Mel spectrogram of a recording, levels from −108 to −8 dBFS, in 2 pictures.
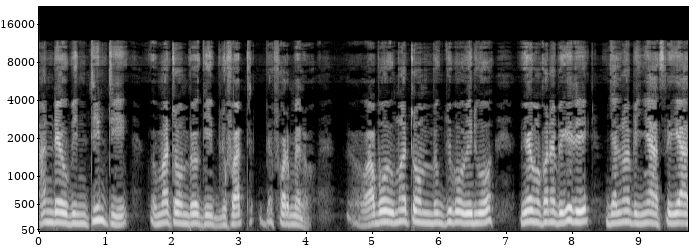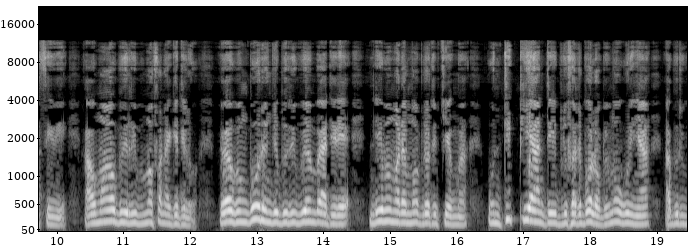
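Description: Throughout the speech, the treble sounds synthetic and nothing is heard above about 11.8 kHz. This is likely HE-AAC compression at a very low bitrate. The upper band is rebuilt from copied lower bands. Its harmonics do not line up, so s sounds turn gritty and metallic.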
